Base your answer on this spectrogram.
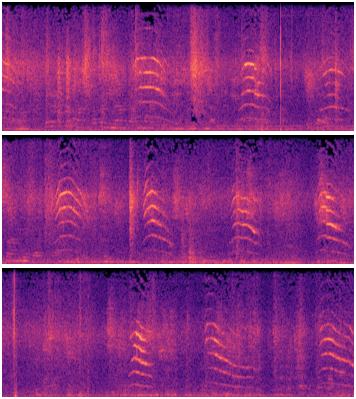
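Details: Kitten giving many short, high, rising-and-falling mews, in quick irregular series, several every few seconds, with a person's voice and rustling underneath.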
